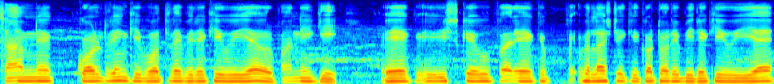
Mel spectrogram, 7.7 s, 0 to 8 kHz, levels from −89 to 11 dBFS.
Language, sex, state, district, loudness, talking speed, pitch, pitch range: Hindi, male, Rajasthan, Bikaner, -15 LUFS, 180 wpm, 120 Hz, 115-125 Hz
